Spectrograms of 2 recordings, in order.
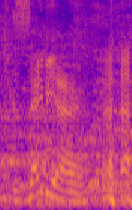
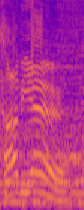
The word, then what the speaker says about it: Javier: easy one come on it looks like zavier but it's Javier Javier Sanchez the ex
